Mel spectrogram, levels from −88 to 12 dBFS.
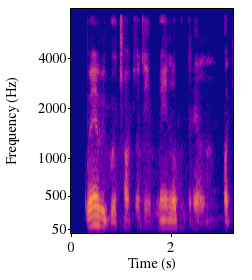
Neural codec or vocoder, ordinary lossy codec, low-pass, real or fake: codec, 24 kHz, 1.2 kbps, DualCodec; none; 7.2 kHz; fake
